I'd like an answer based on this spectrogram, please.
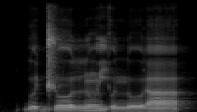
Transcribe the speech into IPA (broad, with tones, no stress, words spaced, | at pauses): ɓʊ˨ d͡ʒoː˦ rũ˦ jʊ˨ noː˨ɾaː˦˨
